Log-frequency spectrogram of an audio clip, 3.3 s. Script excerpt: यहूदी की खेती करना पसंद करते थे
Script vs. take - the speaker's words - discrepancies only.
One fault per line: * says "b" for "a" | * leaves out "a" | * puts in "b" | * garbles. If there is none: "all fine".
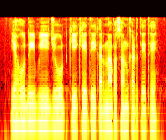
* puts in "भी जूट"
